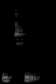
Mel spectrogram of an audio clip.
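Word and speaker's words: boutis: it booty and I know that's how it's pronounced booty the art and technique of a provincial treasure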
